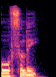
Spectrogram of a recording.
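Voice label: "awfully", British English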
